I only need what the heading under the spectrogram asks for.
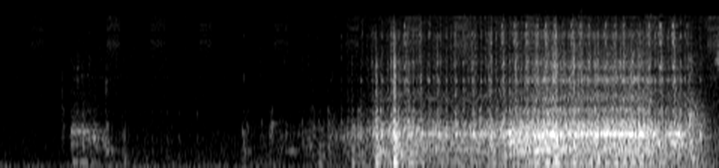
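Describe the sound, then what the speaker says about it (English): A sewing machine stitches quilt block pieces together, starting after a few quiet handling sounds and building into a close, steady run of rapid mechanical whirring that continues to the end. "let's go sew all these together"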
